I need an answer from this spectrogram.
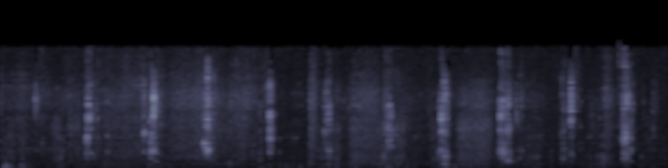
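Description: A person chewing soft, chewy stir-fried pork skin with the mouth close to the microphone: irregular smacking clicks, several a second.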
